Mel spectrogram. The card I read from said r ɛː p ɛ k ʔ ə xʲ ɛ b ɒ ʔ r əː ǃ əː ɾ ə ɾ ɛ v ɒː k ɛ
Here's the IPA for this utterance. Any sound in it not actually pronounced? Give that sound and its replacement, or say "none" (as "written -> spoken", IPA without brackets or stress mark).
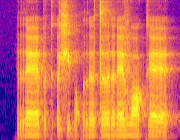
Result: ǃ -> t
